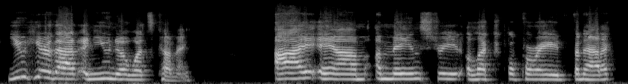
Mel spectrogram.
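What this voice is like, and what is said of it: Usual voice. Nothing is said of it.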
